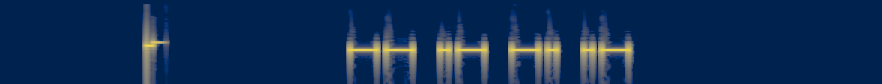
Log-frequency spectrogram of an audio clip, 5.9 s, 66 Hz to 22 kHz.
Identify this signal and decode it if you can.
Morse code, heard as a keyed tone, about 20 wpm, 700 Hz. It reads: MANA
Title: Build A Word - 4 Letters At A Time - 10-Letter Words - 20wpm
